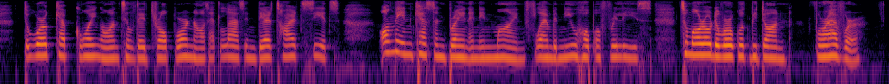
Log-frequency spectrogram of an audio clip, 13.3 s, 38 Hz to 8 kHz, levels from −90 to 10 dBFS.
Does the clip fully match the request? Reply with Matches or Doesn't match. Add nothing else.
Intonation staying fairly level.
Matches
